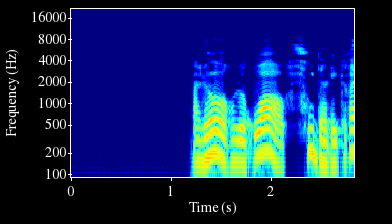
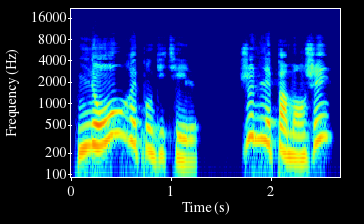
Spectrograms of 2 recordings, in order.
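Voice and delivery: higher, louder stubborn denial; desperate denial; 7 semitones higher, 6 dB louder than usual. A narrator's reading. Drowning monk still lies to his brother, louder and higher. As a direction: deny it harder as the water rises. Water at his mouth, denying again.

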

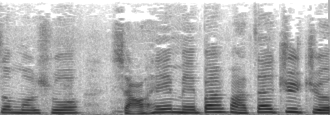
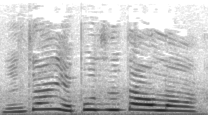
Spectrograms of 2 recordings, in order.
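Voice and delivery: whiny crayon; 12 semitones higher, much faster than usual. Acted. Crayons arguing, shifting blame.

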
